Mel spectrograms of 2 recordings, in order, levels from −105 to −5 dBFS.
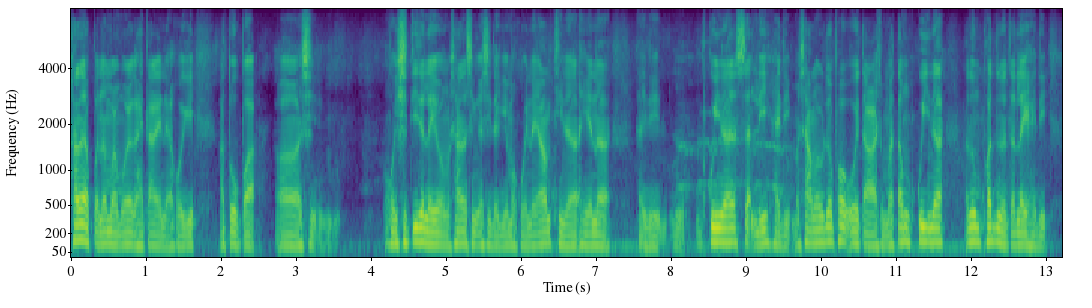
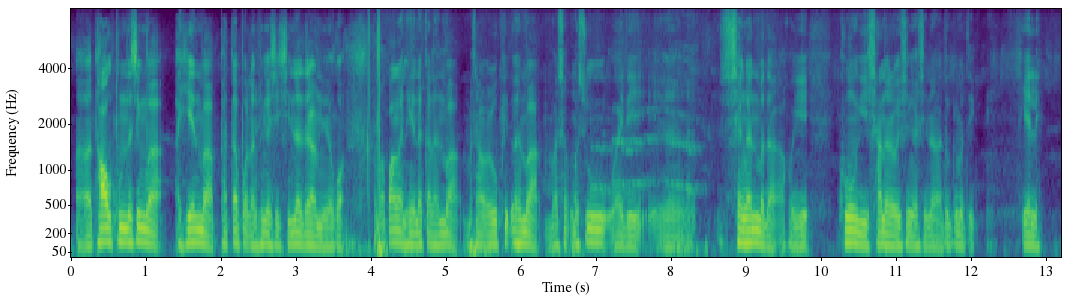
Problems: background sounds at intervals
